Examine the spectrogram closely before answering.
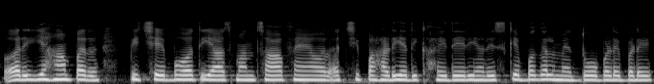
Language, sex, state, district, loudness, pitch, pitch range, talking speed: Hindi, male, Himachal Pradesh, Shimla, -13 LUFS, 210 Hz, 200-215 Hz, 200 wpm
